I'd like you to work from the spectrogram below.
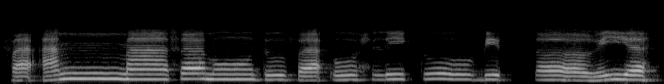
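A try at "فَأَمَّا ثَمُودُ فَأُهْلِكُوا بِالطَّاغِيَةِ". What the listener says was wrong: Bagus, cuman kurang cepat. Fa'amma. Kalau nggak cepat berarti bertahan di mad sama gunnah. Fa'amma Samudu fa'uhliku bittaghiyah.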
